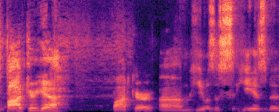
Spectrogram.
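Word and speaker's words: Boettger: signing veteran Ike Botker or Botker, however you pronounce I his think name. it's Botker, yeah.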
